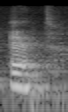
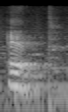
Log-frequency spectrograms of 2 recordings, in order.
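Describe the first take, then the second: No difference in how they are said.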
